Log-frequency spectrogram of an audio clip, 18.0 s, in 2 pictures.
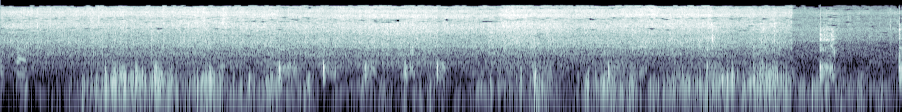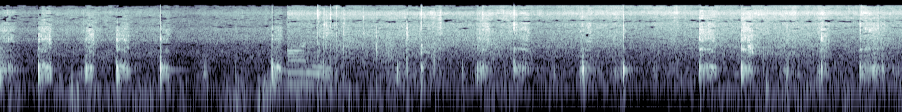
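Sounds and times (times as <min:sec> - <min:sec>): food sizzling in a pan: 0:00.0 - 0:18.0
metal ladle scraping a pan: 0:07.0 - 0:08.4, 0:09.0 - 0:10.8, 0:11.7 - 0:18.0.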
